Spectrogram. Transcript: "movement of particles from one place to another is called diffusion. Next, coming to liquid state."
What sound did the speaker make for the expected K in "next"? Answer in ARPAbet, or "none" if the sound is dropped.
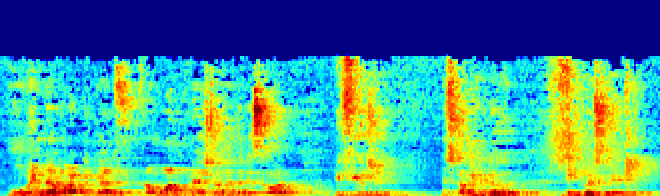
none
